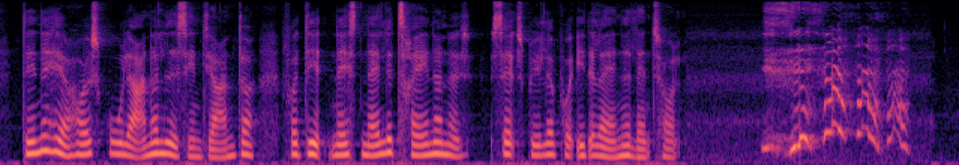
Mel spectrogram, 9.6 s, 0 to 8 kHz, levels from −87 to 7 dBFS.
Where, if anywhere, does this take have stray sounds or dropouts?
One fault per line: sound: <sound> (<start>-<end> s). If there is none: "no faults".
sound: laugh (7.6-9.2 s)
